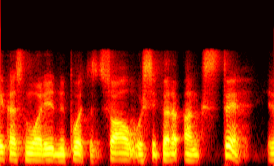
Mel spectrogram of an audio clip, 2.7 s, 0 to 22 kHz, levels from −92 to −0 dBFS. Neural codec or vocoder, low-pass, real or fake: codec, 16 kHz, 0.5 kbps, FunCodec, trained on Chinese and English, 25 frames a second; 7.2 kHz; fake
